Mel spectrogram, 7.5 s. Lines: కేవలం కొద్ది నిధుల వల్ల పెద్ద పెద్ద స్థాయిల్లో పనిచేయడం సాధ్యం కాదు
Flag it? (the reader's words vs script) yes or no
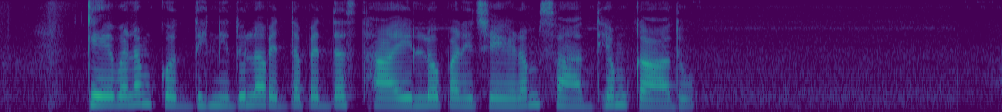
yes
